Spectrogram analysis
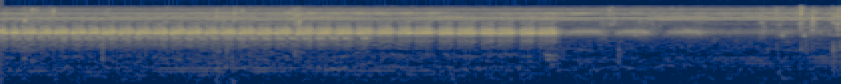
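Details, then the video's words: A frog gives a fast, steady train of rasping pulses near mid pitch for about five and a half seconds, then grows fainter and patchier. A thin high hiss runs through the background. "Suara Kodok / Frog Sound"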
